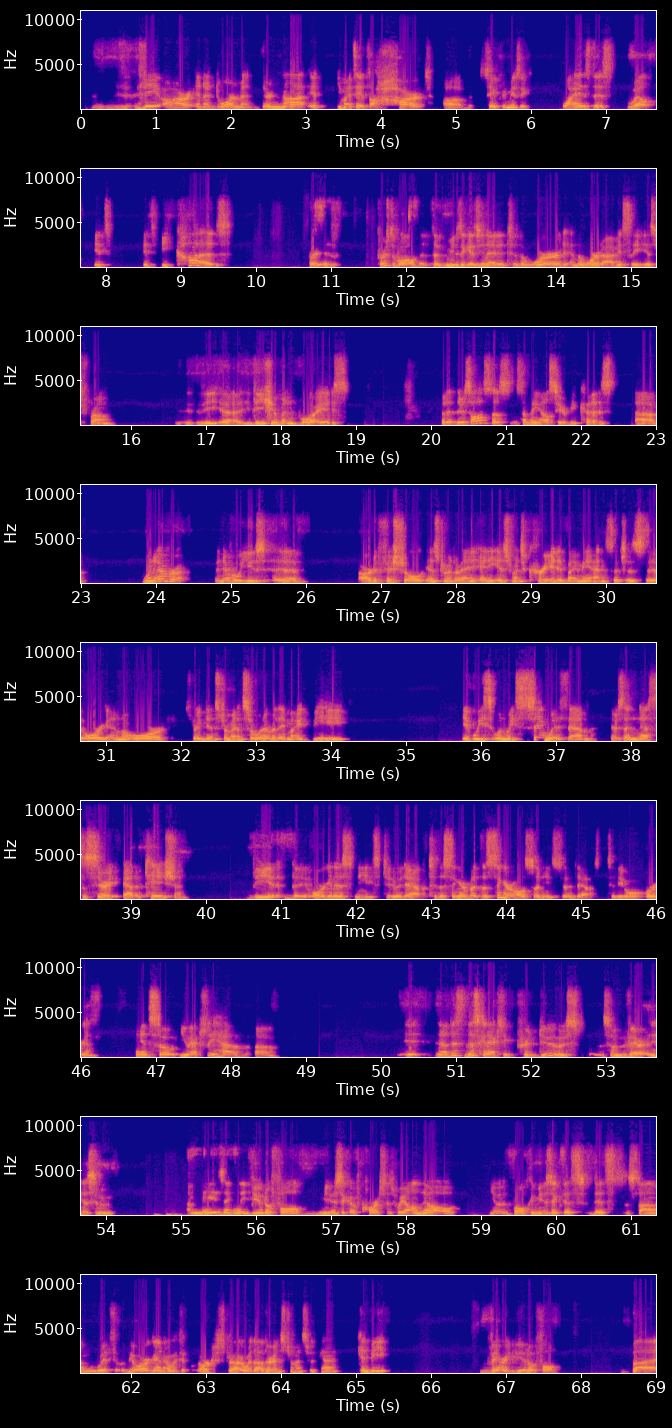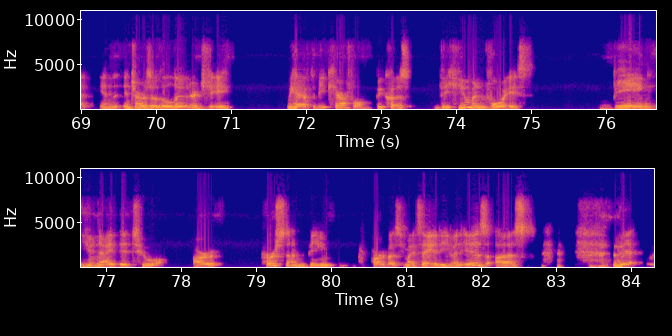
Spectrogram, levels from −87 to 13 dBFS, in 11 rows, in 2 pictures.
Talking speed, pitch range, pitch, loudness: 135 wpm, 130-180 Hz, 150 Hz, -12 LUFS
